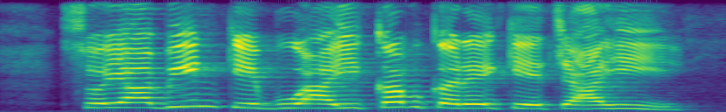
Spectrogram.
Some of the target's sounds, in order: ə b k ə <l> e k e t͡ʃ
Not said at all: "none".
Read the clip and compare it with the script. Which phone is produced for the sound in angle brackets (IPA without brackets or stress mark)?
ɾ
